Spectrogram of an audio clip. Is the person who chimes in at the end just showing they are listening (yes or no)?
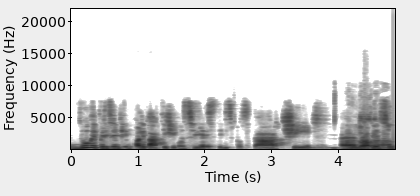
yes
